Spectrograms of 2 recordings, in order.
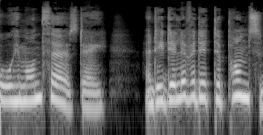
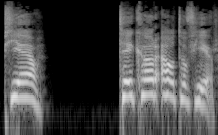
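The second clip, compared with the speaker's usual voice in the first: higher, urgent call; raised voice; 4 semitones higher, 4 dB louder than usual. A narrator's reading. Ivan ordering Pierre to take Lottie away, raised voice. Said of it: "He raised his voice".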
